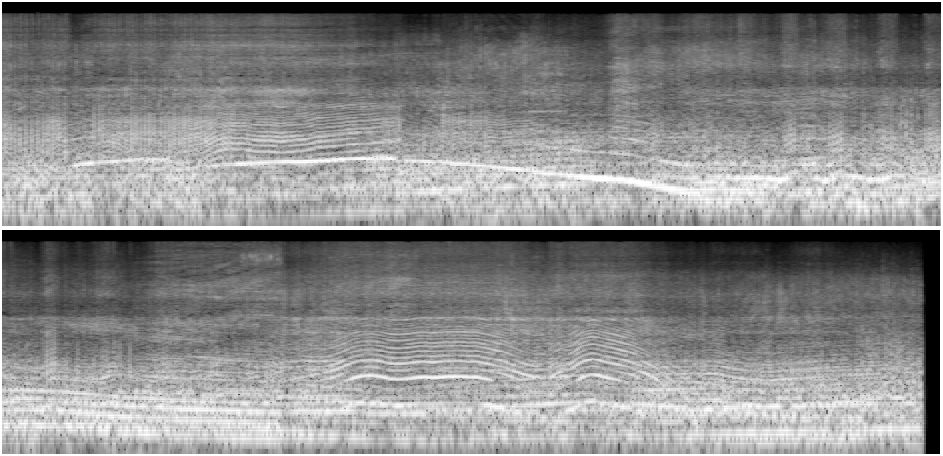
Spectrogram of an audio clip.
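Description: Racing sidecar outfits' motorcycle engines running together: a steady engine drone, one engine's note rising and then falling away a few seconds in, and quick throttle blips rising and falling later on as an outfit pulls away. The audio cuts off abruptly near the end.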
